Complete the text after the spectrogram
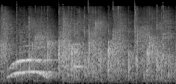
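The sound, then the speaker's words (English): A brief whooping cheer rises and falls at the start, followed by a steady patter of audience applause voting for Thag Simmons Institute at the end of a debate show, moderately loud and sustained to the end. “And if you thought Thag Simmons Institute had the stronger argument, applaud now.”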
